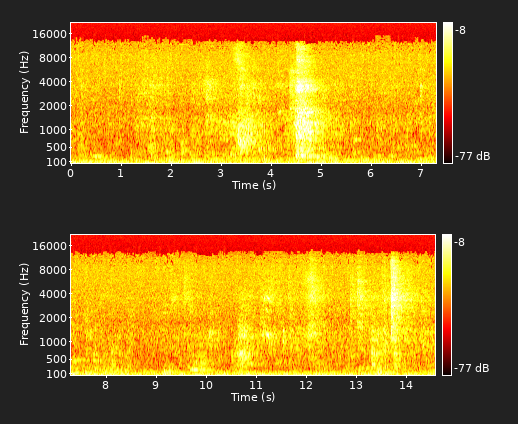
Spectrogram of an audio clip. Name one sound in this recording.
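A brass band plays in a large echoing hall.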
